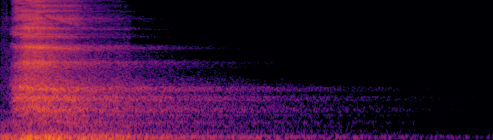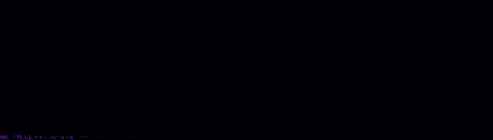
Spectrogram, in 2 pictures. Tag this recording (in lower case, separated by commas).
respiratory sounds, breathing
